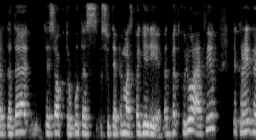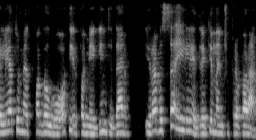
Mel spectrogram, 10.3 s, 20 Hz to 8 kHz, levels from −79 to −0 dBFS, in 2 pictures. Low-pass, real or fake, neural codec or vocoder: 7.2 kHz; real; none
